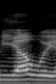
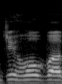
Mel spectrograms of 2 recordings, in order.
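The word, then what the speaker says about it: Yahweh: february 9 1950 iingon while inclining to view the pronunciation yahwe as the more correct way we have retained the form jehovah because of people's familiarity with it since the 14th century mong gibasa ng bersiculo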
